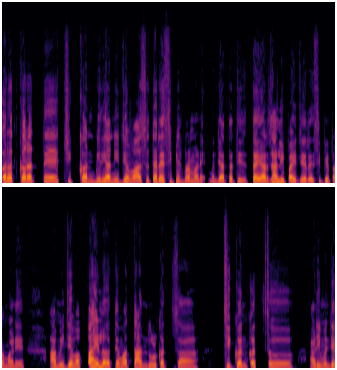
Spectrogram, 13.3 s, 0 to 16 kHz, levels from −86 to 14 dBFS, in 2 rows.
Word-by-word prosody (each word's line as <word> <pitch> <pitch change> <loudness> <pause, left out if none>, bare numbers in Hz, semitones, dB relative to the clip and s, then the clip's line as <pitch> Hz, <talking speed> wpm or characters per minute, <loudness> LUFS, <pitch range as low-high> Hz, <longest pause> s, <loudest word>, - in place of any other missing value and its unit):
करत 230 +3 +6
करत 300 +1 +5 0.2
ते 290 0 0 0.2
चिकन 235 +3 -1
बिर्याणी, 210 +1 +2
जेव्हा 210 +1 +2
असं 205 +1 -4
त्या 230 - +5
रेसिपीप्रमाणे 210 - -2
म्हणजे 150 +2 -3
आता 160 +2 +1
ती 180 -2 -5 0.2
तयार 165 0 +6
झाली 160 0 +3
पाहिजे 155 -1 +2
रेसिपीप्रमाणे. 155 -3 -5 0.6
आम्ही 175 +4 0
जेव्हा 230 0 +3 0.2
पाहिलं, 230 -6 +6
तेव्हा 195 +1 +1 0.2
तांदूळ 160 0 +1
कच्चा, 135 -4 -4 0.9
चिकन 170 -1 0
कच्चं 130 -4 -3 0.4
आणि 155 +1 -1
म्हणजे. 165 +1 -2
180 Hz, 115 wpm, -23 LUFS, 155-220 Hz, 0.9 s, करत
